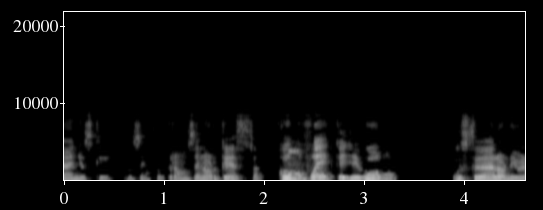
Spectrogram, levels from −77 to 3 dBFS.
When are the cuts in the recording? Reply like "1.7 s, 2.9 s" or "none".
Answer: 2.1 s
